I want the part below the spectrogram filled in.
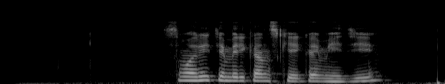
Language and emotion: Russian, neutral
